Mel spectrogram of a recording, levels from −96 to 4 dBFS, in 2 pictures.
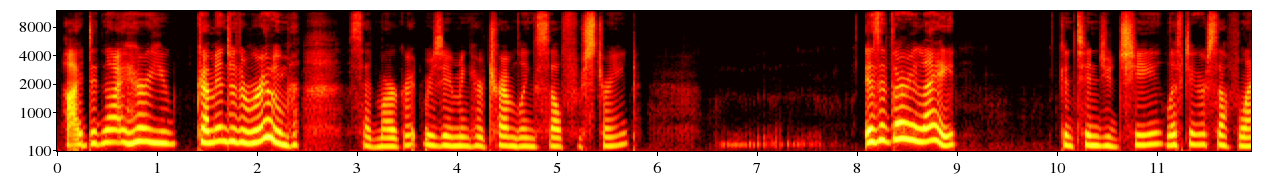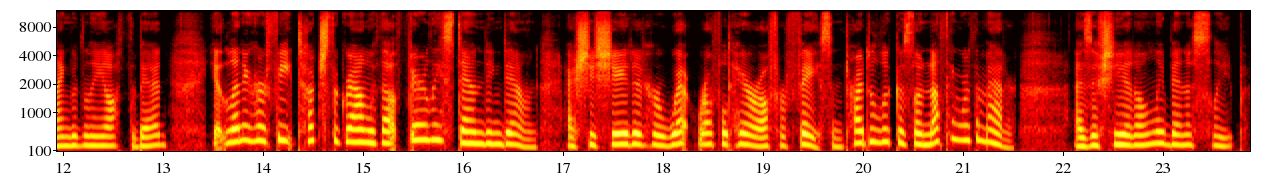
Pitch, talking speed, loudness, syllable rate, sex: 250 Hz, 165 wpm, -20 LUFS, 4.9 syllables/s, female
